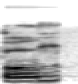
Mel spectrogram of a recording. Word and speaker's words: Om: Pronounced Om as in home.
